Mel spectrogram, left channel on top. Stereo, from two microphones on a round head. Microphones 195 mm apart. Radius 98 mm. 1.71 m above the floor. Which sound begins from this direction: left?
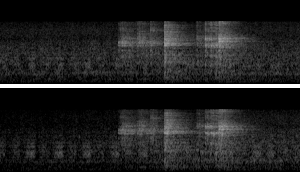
A camera shutter, at 1.2 s.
